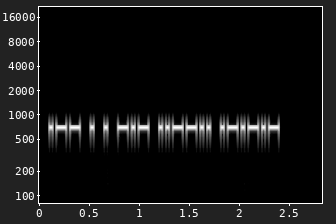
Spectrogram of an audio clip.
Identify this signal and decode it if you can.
Morse code, heard as a keyed tone, about 36 wpm, 700 Hz. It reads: WEEK?.
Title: Pangram Challenge v2 - 35wpm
